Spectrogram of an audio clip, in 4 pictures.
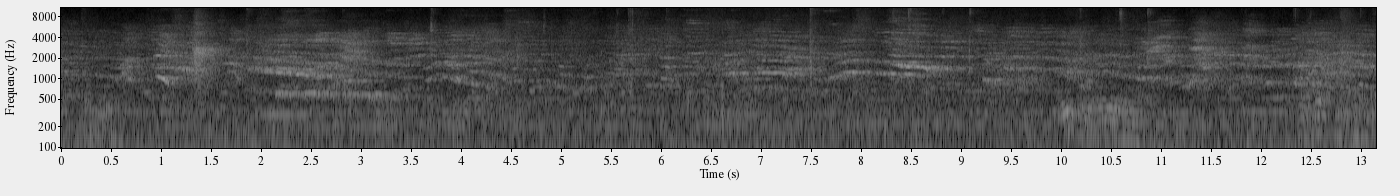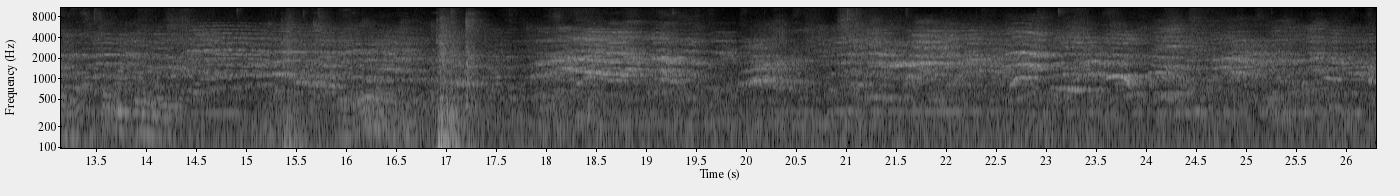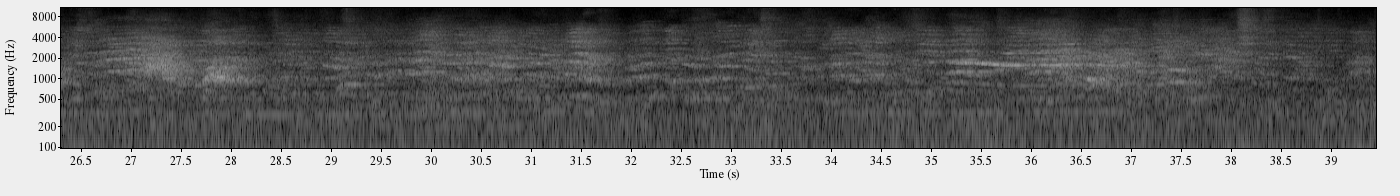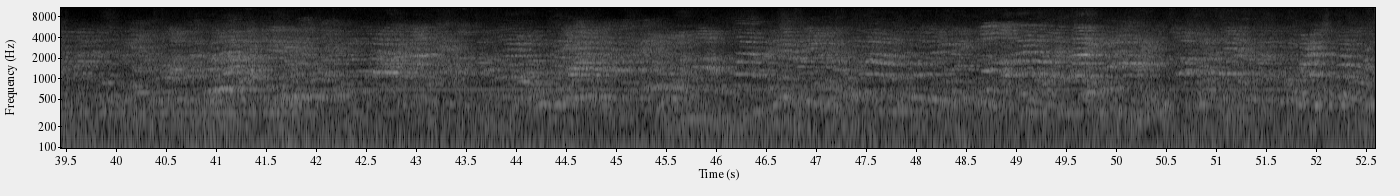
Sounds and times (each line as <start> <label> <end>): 0.0 kids playing in nearby school yard 52.5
